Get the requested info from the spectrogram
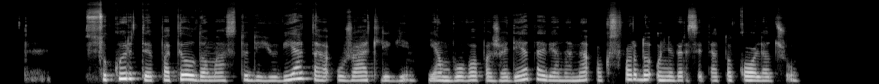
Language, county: Lithuanian, Klaipėda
